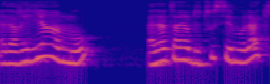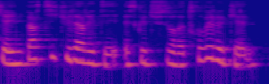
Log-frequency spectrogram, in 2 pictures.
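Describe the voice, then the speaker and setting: A woman teaching a first-grade reading lesson, speaking patiently with clear articulation and talking straight to the child. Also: fairly high pitch, quick pace, dull audio.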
